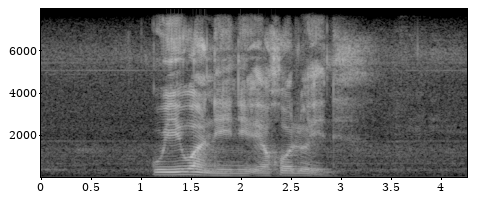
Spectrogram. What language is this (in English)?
South Ndebele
